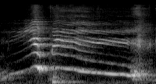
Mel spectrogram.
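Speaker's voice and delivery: very high, loud squeal of glee, laughing; joyful dog. Retold or imitated. Trainer voicing her Irish setter after the bath, loud laughing squeal. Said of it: "she goes".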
